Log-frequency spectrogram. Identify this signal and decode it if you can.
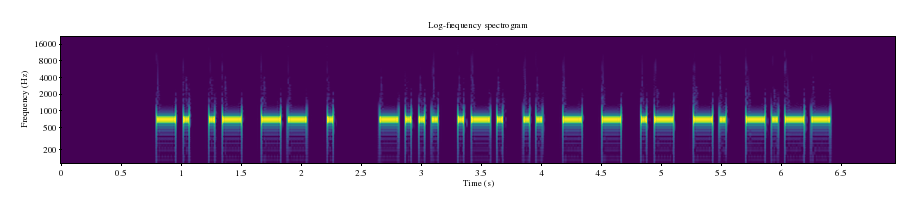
Morse code, heard as a keyed tone, about 21 wpm, 700 Hz. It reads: NAME BRITTANY
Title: K1USN SST QSO Practice 22wpm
